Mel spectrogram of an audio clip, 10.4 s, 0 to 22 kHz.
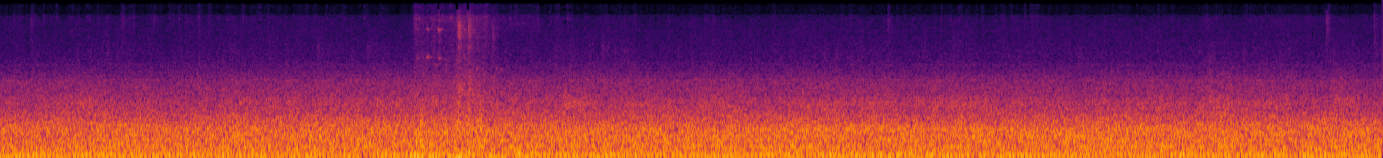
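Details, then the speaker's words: Irisbus reserve coach no. 1106, heard from inside while driving toward the depot with no cruise control: constant heavy low droning roar at moderate revs that never lets up; the engine is noisier than the driver's usual coach, cause unknown. "Ah voilà, vous allez entendre ce bruit là tout le long. Il en fait du bruit."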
